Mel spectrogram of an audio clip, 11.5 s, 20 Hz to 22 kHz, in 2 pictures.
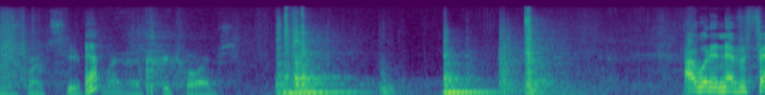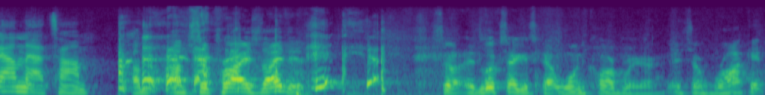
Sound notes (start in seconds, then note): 2.3 hood clicking; 8.0 laughing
